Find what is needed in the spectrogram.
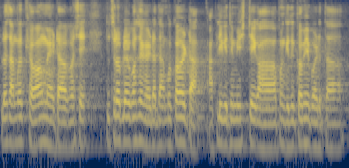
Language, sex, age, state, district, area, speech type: Goan Konkani, male, 18-30, Goa, Pernem, rural, spontaneous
